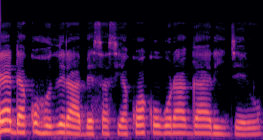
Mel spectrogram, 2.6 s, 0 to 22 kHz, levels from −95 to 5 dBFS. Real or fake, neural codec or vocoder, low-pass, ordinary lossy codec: real; none; none; none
